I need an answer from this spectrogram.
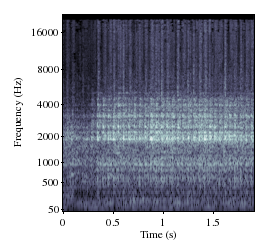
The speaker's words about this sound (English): A tremendous scaffold rose into the air. Men covered it like ants, working with pneumatic drills, shovels, wheelbarrows.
